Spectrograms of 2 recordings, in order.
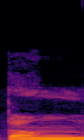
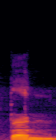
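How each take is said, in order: First: The final n is held with a nasal hum. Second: The final n is short and plain. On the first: The speaker calls it right. "তাং বলতে হবে, ইকফা করতে হবে, গুন্না করতে হবে" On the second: The speaker calls it wrong. "কখনোই বলবেন না"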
